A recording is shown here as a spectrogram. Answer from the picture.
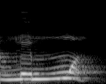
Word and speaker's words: les mois: And of course, the S, not pronounced. Don't pronounce the S.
